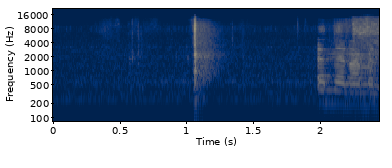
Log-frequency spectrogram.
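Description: A paper trimmer blade snaps down and slices through card.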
